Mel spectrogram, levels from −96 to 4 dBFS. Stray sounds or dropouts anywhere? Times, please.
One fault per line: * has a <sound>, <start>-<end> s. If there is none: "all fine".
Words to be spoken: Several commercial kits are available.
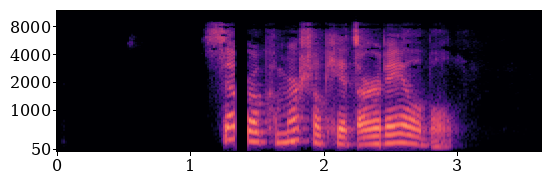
* has a dropout, 1.3-1.4 s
